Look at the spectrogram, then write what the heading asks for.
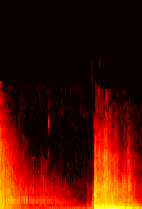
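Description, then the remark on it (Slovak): Loud gunshots at a huge cabin overgrown by nature: one already echoing away at the start, then a second sharp, powerful blast about halfway through that rings out with heavy reverberation. No one speaks. “Počujem výstrely.”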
